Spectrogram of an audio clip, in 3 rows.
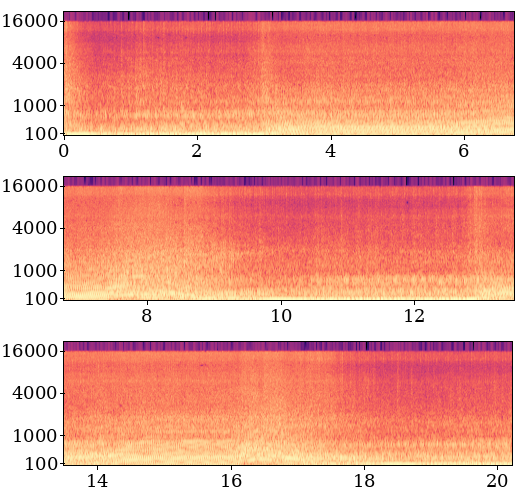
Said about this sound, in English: We built you a beautiful 427 Ford engine.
